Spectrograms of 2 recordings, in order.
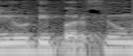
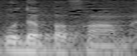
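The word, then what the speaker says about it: Eau de Parfum: जो लिखा हुआ है इसको उद परफ्यूम बोलते हैं, पढ़ने में लगता है यूटी परफ्यूम है लेकिन इसका प्रोनाउंसिएशन उद परफ्यूम है।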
